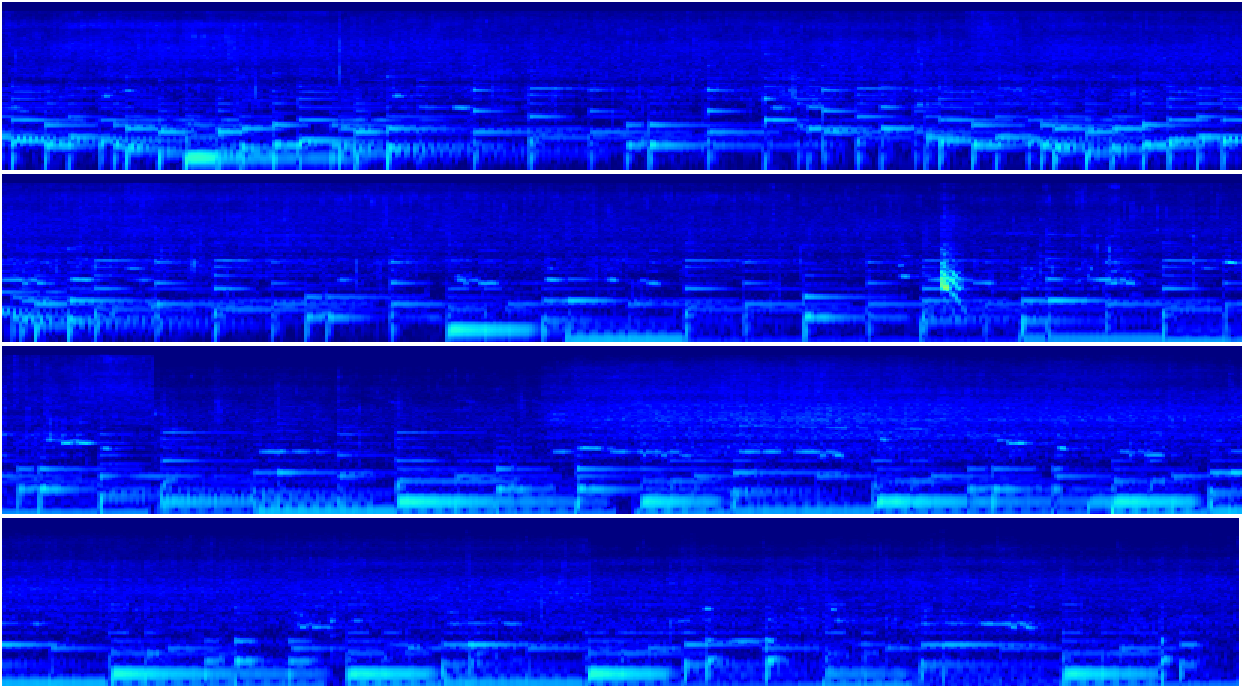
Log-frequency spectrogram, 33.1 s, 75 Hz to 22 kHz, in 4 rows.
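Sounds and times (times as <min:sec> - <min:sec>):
potatoes sizzling in oil: 0:00.0 - 0:33.0
background music with bass: 0:11.4 - 0:33.0.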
